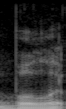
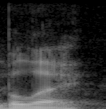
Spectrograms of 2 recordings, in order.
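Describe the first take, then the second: First: The name ends in a 't' sound. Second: The name ends in an open 'ay' sound. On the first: "but I call it Bullet" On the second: "Apparently it's actually Belay"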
